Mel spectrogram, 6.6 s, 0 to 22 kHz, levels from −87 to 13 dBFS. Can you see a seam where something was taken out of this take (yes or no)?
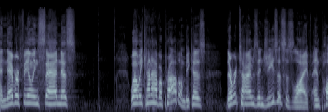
no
